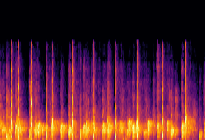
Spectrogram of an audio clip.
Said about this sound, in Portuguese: Palmas para essa mulher, senhoras e senhores!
